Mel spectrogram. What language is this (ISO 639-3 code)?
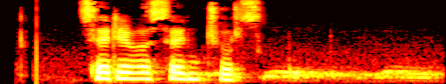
chm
